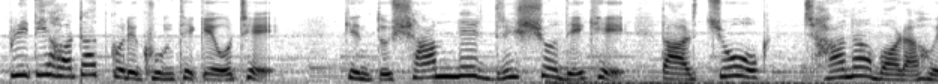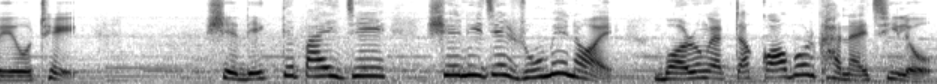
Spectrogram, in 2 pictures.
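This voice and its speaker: A woman's voice: fairly high pitch, big pitch swings, a little slow, music in the background. A woman narrator reading a scripted horror story.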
